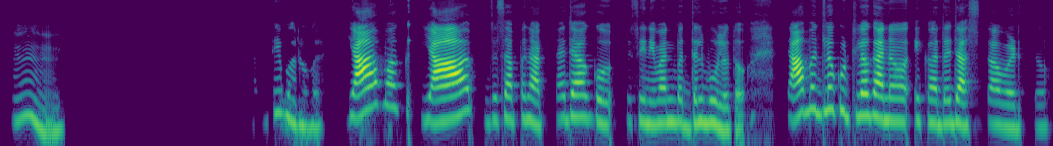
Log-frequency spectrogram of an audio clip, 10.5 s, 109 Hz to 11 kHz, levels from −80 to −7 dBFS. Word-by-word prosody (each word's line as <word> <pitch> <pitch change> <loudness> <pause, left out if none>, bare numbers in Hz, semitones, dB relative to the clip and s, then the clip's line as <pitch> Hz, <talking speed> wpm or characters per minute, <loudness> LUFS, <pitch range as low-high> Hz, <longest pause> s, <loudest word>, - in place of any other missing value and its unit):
हं. 205 -9 -12 1.9
अगदी 235 +8 -17
बरोबर. 210 -8 -11 0.3
या 270 - +8 0.2
मग, 375 -1 -7
या 240 -2 +5 0.5
जसं 250 +1 -8
आपण 255 0 -7
आत्ता 225 +3 -6
ज्या 275 0 -1
गो 230 -2 -7 0.3
सिनेमांबद्दल 230 -1 -7
बोलत 185 -5 -7
आहोत, - - -9 0.4
त्यामधलं 345 +1 +2
कुठलं 285 -3 -3
गाणं 250 -3 +1
एखादं 230 -2 -7
जास्त 215 +1 -3
आवडतं? 200 -2 -9
235 Hz, 115 wpm, -22 LUFS, 215-270 Hz, 1.9 s, या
